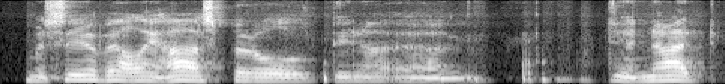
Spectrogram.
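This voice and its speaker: Speaking at a very slow pace, a man uses a medium pitch with a dark, mellow tone and ordinary pitch variation. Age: 80s+. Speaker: public commenter, retired doctor. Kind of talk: public comment at council meeting. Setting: county commission chambers. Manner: halting.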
